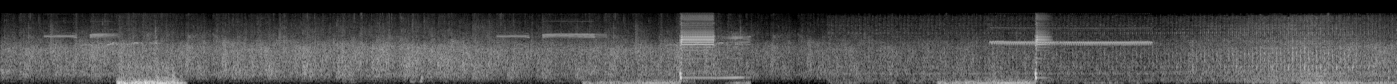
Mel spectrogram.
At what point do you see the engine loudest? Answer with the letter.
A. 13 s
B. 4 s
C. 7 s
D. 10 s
A.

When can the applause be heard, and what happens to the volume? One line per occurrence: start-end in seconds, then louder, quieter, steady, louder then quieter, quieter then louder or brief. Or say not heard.
0.0-13.9 quieter.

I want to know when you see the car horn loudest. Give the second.
7 s.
